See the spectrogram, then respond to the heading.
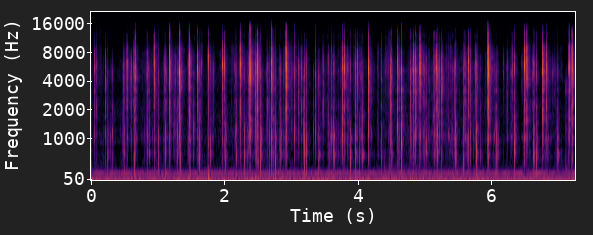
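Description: Long nails tap and scratch the shell and buttons of a small hollow grey plastic SNES controller, making a fast, irregular stream of sharp, bright clicks and faint scratches. Each tap is very short and dry, with a steady low hum underneath.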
